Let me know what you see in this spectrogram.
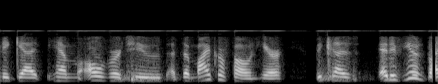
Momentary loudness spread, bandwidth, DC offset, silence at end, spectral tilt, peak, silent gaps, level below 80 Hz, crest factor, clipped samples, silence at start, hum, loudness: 4 LU; 5.2 kHz; under 0.1%; 0 s; -7 dB/octave; -2 dBFS; none; -88 dBFS; 18 dB; under 0.1%; 0 s; none; -20 LUFS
